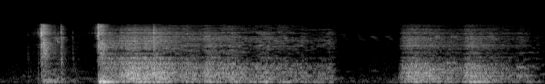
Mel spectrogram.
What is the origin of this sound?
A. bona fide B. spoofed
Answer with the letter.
B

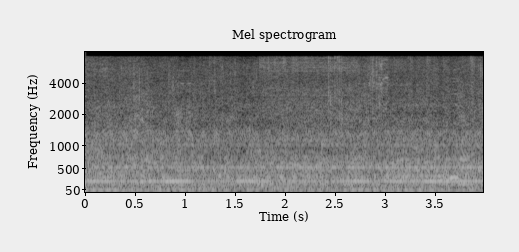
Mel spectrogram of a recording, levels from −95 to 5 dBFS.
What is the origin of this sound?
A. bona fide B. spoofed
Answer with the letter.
A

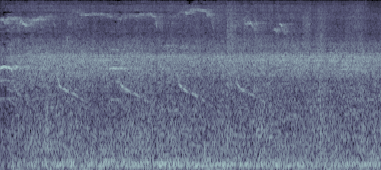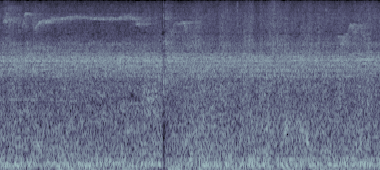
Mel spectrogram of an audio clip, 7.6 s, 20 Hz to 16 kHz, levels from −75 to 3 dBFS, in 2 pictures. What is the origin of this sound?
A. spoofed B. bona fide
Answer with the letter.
A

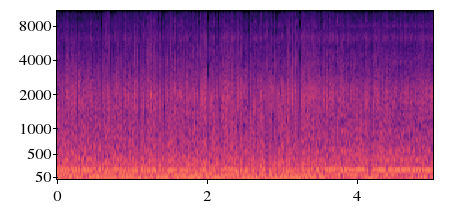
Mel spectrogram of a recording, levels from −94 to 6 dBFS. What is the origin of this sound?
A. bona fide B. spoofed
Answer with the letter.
A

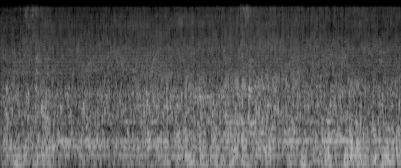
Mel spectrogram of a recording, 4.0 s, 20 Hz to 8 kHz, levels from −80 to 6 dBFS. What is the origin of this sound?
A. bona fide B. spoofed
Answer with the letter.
B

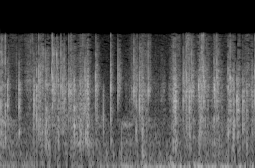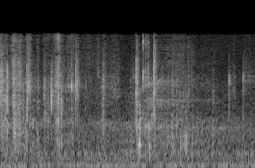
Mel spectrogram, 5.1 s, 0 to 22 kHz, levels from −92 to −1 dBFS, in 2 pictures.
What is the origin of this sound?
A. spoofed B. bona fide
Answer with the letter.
B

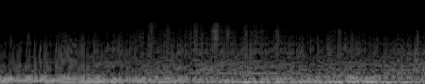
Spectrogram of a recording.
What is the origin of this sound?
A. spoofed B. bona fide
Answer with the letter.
A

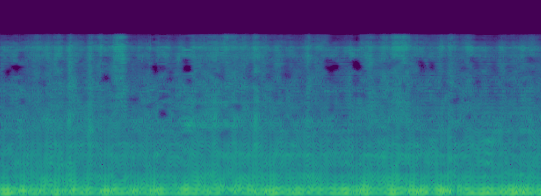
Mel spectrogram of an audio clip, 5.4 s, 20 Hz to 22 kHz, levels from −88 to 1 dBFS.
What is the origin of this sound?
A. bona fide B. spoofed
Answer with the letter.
B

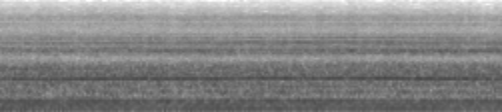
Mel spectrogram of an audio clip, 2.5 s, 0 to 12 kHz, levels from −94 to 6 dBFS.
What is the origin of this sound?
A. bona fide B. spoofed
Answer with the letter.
A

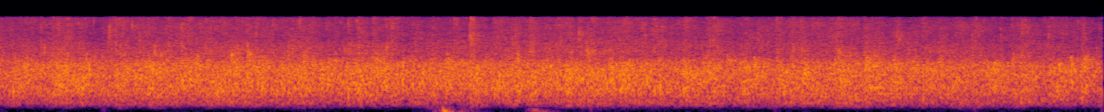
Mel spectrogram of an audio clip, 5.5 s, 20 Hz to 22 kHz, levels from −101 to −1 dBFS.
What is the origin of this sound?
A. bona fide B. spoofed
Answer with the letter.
A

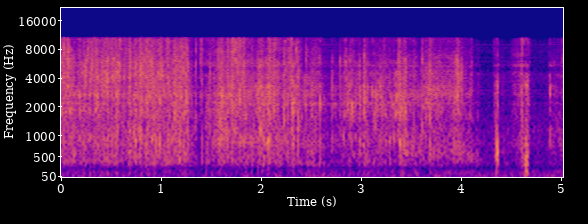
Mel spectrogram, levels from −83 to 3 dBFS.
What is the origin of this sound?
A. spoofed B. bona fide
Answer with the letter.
A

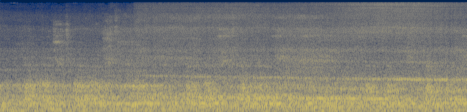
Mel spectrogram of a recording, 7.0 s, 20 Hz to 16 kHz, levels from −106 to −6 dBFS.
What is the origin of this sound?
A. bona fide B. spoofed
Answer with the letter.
A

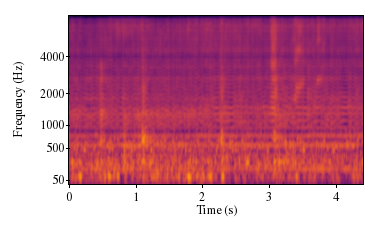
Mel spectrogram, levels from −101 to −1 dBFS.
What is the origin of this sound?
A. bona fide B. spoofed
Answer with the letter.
B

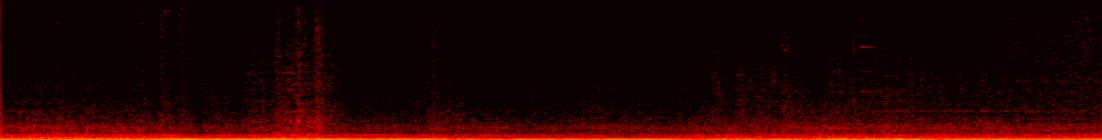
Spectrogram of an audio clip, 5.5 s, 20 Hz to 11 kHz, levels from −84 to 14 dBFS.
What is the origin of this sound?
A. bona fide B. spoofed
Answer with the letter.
A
